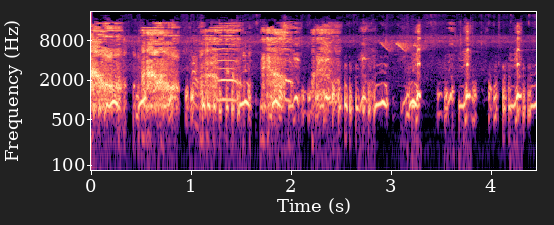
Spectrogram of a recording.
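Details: White-breasted waterhen calling, played at night to lure birds into traps: grating, nasal croaks in choppy bursts, then shorter separated notes toward the end.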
